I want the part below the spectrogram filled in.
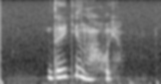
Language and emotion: Russian, angry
